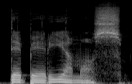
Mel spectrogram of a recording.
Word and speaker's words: deberíamos: Notice we have the accent over the I. This is where we place our stress on the word, on the pronunciation.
